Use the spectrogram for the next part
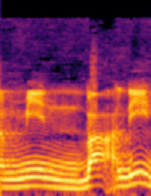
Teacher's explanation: nun mati ditukarkan bunyi nun kepada bunyi mim yang nipis, 2 harakat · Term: iqlab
